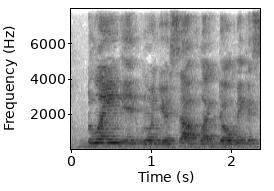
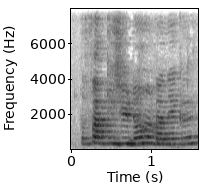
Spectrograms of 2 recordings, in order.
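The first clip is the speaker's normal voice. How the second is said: Papa Poke confronting; 9 semitones higher than usual. Retold or imitated. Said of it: "Papa Poke roll up on him like".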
